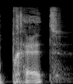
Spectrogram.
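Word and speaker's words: prête: french words pre but in the feminine form the t sounds because there's an e at the end p r e circumflex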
